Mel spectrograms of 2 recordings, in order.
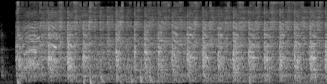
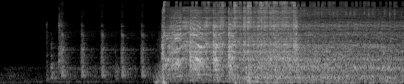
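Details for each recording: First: Distributorless engine car that died and had been towed in, cranking evenly about three beats a second with no firing; no-start traced to a damaged TDC (cam position) sensor socket so the ECU cannot find cylinder 1 timing. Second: Distributorless petrol car engine that would not start all day; after reseating a cracked, loose TDC (cam position) sensor socket it cranks a few turns, catches at once and settles into a steady, even idle with no misses: normal start.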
